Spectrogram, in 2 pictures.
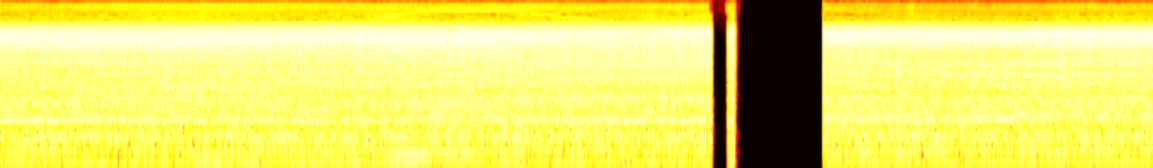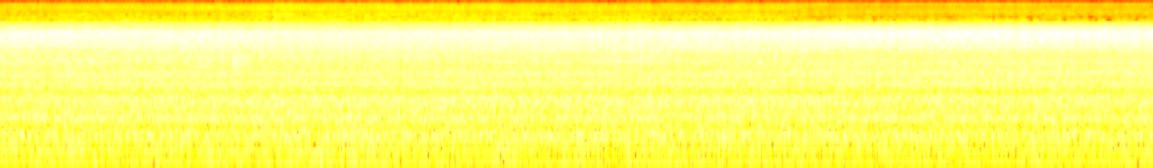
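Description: Fire engines running their pumps: a steady loud mechanical noise, a constant hum under a broad hiss. The sound cuts out completely for about a second around a third of the way through.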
